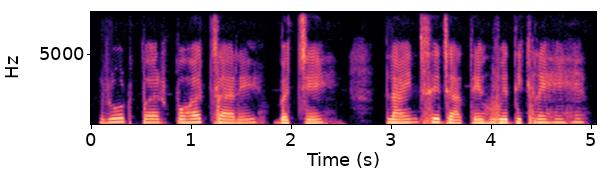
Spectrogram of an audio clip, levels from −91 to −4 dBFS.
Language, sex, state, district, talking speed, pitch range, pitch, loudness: Hindi, female, Uttar Pradesh, Lalitpur, 140 wpm, 220-235 Hz, 225 Hz, -16 LUFS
